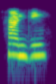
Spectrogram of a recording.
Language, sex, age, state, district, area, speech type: Punjabi, female, 30-45, Punjab, Barnala, urban, conversation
